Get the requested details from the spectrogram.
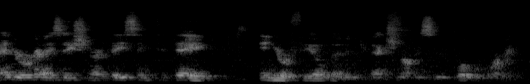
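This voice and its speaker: A man's voice carries audible room echo. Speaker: panel moderator. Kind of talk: conference panel moderation. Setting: conference panel with audience. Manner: loud.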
